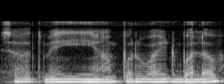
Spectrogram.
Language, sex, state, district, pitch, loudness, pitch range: Hindi, male, Himachal Pradesh, Shimla, 120 Hz, -11 LUFS, 115-125 Hz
